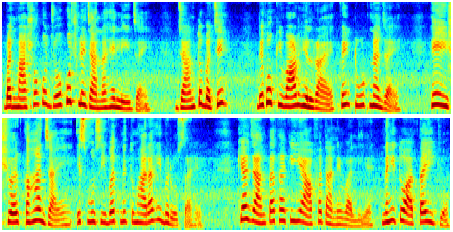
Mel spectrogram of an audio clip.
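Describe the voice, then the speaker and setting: A woman's voice: high-pitched, big pitch swings, normal speed, darkish tone, slight background noise. A woman voicing a timid, cowardly young husband who pleads and frets. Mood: fearful. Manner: pleading, fretful.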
